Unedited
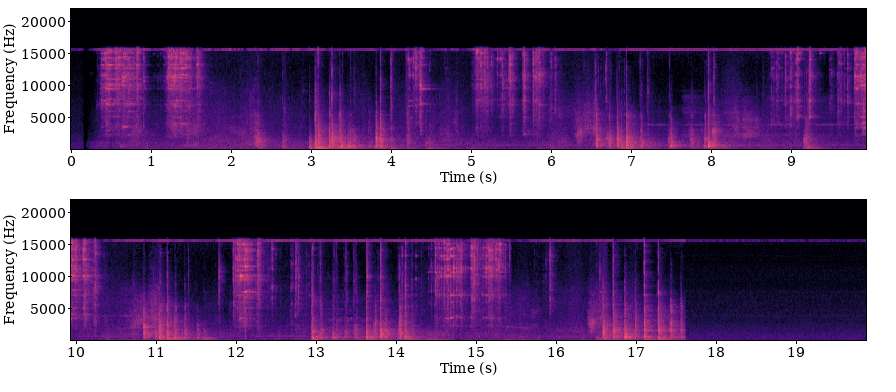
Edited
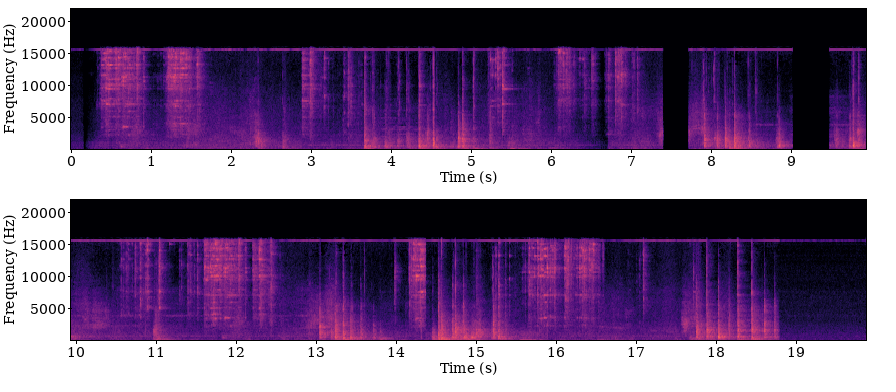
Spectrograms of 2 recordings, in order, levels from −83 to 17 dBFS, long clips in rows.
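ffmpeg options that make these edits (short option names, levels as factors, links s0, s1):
-filter_complex "[0:a]asplit=10[s0][s1][s2][s3][s4][s5][s6][s7][s8][s9];[s0]atrim=end=2.892[s10];[s1]atrim=start=12.168:end=13.832[s11];[s2]atrim=start=3.518:end=5.68,asetpts=PTS-STARTPTS,afade=t=out:st=1.532:d=0.63:silence=0.0794328[s12];[s3]atrim=start=5.68:end=6.37,asetpts=PTS-STARTPTS,afade=t=in:d=0.004:c=hsin:silence=0.0794328,afade=t=out:st=0.686:d=0.004:c=hsin,apad=pad_dur=0.32[s13];[s4]atrim=start=6.37:end=7.67,asetpts=PTS-STARTPTS,afade=t=in:d=0.004:c=hsin,afade=t=out:st=1.296:d=0.004:c=hsin,apad=pad_dur=0.46[s14];[s5]atrim=start=7.67:end=10.012,asetpts=PTS-STARTPTS,afade=t=in:d=0.004:c=hsin[s15];[s6]atrim=start=0.608:end=1.002[s16];[s7]atrim=start=10.008:end=12.172[s17];[s8]atrim=start=2.888:end=3.522[s18];[s9]atrim=start=13.828[s19];[s10][s11]acrossfade=d=0.004:c1=hsin:c2=hsin[s20];[s12][s13][s14][s15]concat=n=4:v=0:a=1[s21];[s20][s21]acrossfade=d=0.004:c1=hsin:c2=hsin[s22];[s22][s16]acrossfade=d=0.004:c1=hsin:c2=hsin[s23];[s23][s17]acrossfade=d=0.004:c1=hsin:c2=hsin[s24];[s24][s18]acrossfade=d=0.004:c1=hsin:c2=hsin[s25];[s25][s19]acrossfade=d=0.004:c1=hsin:c2=hsin"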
